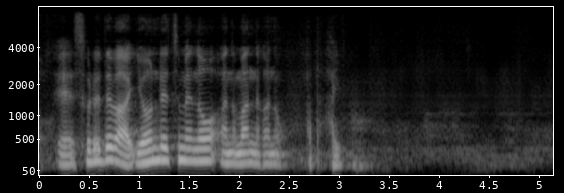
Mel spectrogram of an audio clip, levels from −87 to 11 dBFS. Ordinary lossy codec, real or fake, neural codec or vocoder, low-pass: none; fake; codec, 24 kHz, 0.9 kbps, DualCodec; 7.2 kHz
